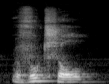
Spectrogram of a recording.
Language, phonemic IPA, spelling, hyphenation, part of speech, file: Dutch, /ˈvut.səl/, voedsel, voed‧sel, noun, Nl-voedsel.ogg
- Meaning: 1. food 2. nutrient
